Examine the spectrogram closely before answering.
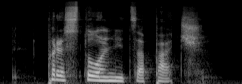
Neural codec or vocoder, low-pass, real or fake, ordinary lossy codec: none; 19.8 kHz; real; Opus, 16 kbps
